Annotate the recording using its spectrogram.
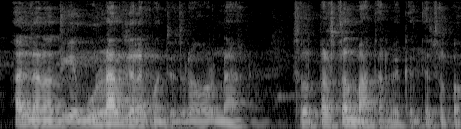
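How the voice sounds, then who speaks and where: A man's fairly even intonation, with audible room echo. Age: 70s. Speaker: spiritual teacher. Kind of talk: storytelling talk.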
